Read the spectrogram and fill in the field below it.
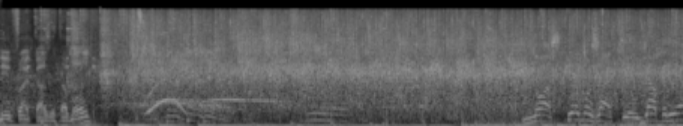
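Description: A large studio audience applauds and cheers loudly.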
